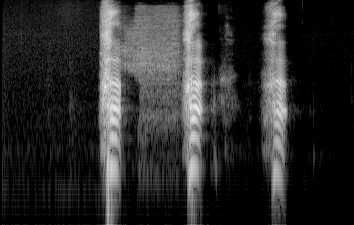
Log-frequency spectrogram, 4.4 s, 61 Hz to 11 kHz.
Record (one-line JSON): {"exhalation_length": "4.4 s", "exhalation_amplitude": 30184, "exhalation_signal_mean_std_ratio": 0.29, "survey_phase": "beta (2021-08-13 to 2022-03-07)", "age": "18-44", "gender": "Female", "wearing_mask": "No", "symptom_none": true, "smoker_status": "Never smoked", "respiratory_condition_asthma": false, "respiratory_condition_other": false, "recruitment_source": "REACT", "submission_delay": "2 days", "covid_test_result": "Negative", "covid_test_method": "RT-qPCR", "influenza_a_test_result": "Negative", "influenza_b_test_result": "Negative"}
